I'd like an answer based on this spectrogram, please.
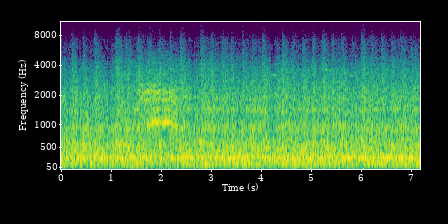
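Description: A troupe of large barrel drums (dollu) beaten together in a fast, even, loud beat. A short high tone sounds over the drumming about two seconds in.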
